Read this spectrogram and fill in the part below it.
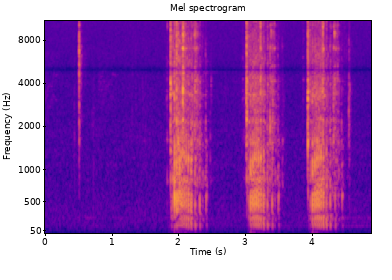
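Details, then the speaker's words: Old Remington SL9 chainsaw, first start on fresh mixed fuel with the air filter cover missing: three short, ragged revving bursts that drop off between them. Carburetor suspected to be getting too much air and may need adjusting. Rough running. "Sort of carburetors definitely probably have an issue. Going to have an issue. Might be getting too much air right now."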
